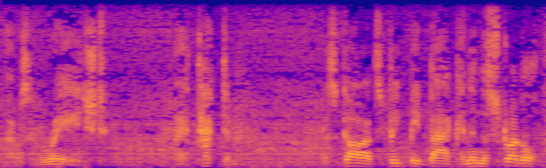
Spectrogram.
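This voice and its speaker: Grieving cold scientist on cassette tape. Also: male voice, mid-range voice. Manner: slow, controlled, mournful delivery. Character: cold grieving male scientist, obsessive and measured. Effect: played back from a cassette tape recording. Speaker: interview subject. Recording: hissy cassette tape playback.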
